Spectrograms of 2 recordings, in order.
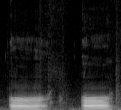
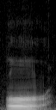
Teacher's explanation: you can think of extending the jaw also so not R if you can roll your tongue you can feel that your tongue touches the top of your mouth we don't do that with the letter R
